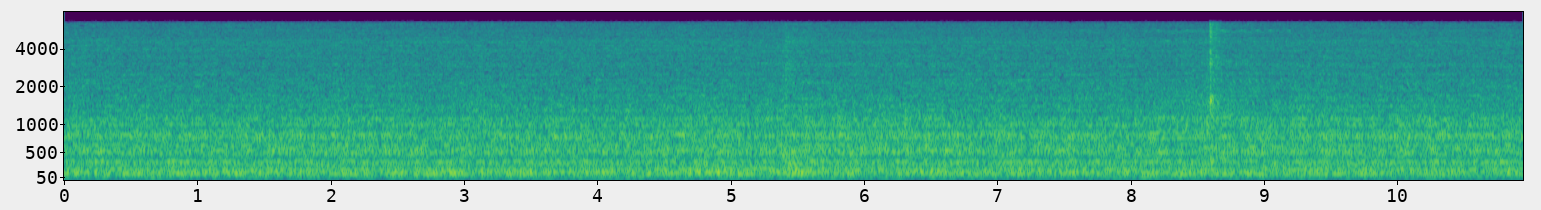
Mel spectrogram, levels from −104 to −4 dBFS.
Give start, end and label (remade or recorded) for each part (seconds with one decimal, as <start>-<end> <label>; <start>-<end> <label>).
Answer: 0.0-8.1 recorded; 8.1-9.2 remade; 9.2-10.9 recorded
